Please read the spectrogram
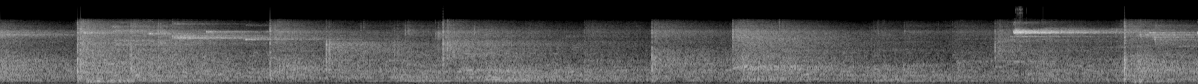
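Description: Badminton rackets striking a shuttlecock in a rally, sharp hits a second or two apart that ring on in the echoing hall, with high squeaks of shoes on the wooden court.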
